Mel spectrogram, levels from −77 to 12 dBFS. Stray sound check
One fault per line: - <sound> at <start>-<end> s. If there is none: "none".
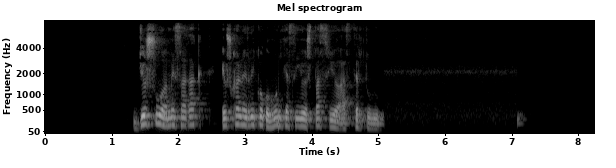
none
